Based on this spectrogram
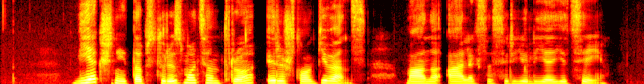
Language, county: Lithuanian, Kaunas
